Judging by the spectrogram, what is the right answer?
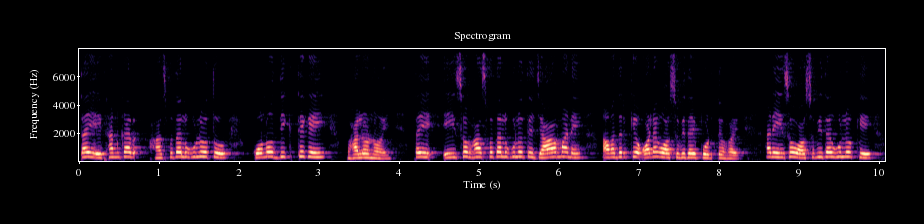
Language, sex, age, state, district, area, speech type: Bengali, female, 45-60, West Bengal, Nadia, rural, spontaneous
